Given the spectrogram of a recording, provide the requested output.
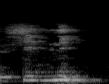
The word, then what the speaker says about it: finis: Je finis. Vous notez que le S n'est pas prononcé.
